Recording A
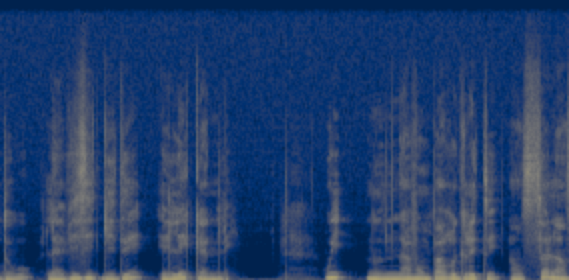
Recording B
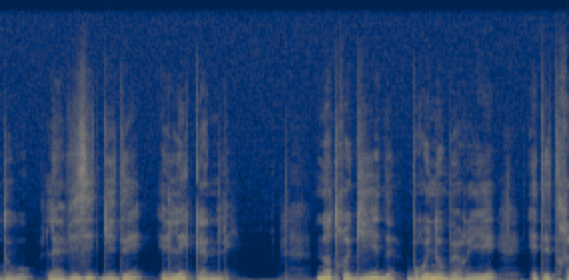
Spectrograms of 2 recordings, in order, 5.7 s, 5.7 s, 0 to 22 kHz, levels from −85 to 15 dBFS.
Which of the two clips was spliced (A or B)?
B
